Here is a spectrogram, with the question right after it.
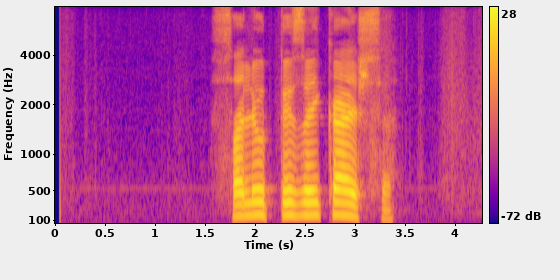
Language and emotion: Russian, neutral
